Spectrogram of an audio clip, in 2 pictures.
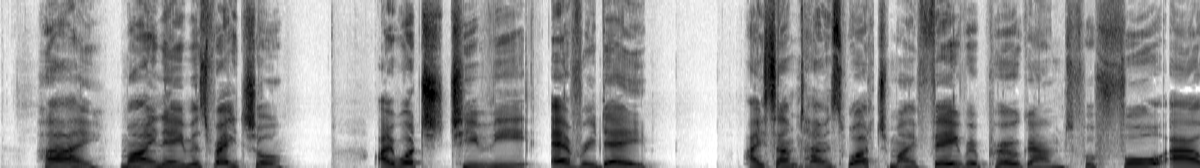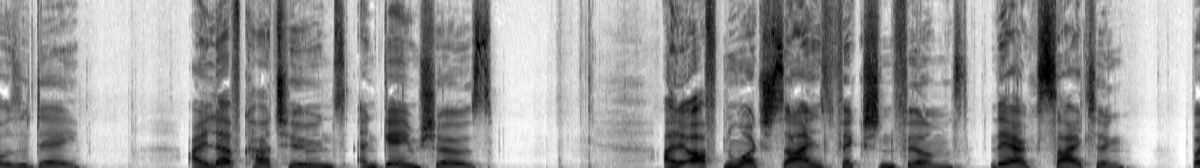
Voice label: Children are talking about TV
